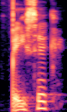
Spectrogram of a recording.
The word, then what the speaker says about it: basic: a is silent basically the first syllable is a long a like say and pay Bay Bay basic the S is a true s like star basic basically look this whole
